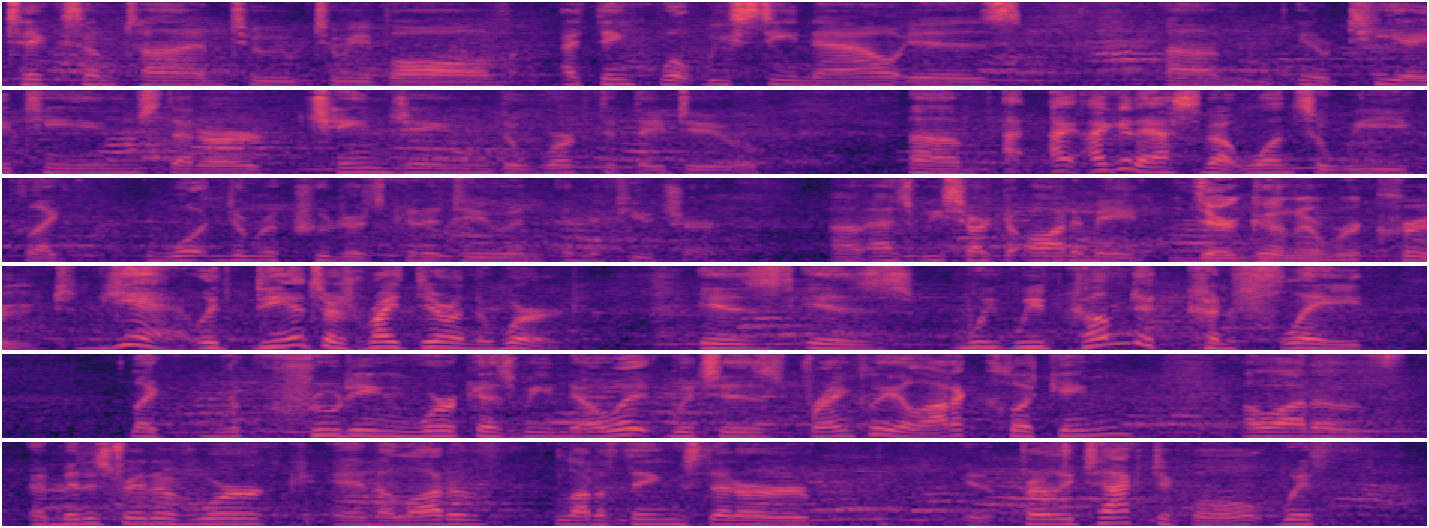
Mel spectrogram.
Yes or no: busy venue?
yes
